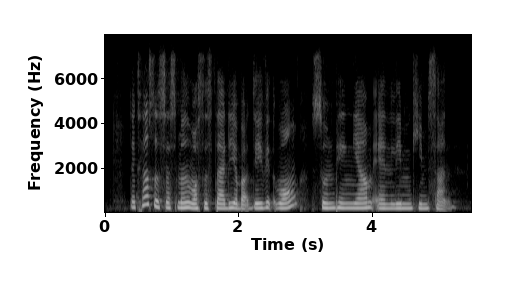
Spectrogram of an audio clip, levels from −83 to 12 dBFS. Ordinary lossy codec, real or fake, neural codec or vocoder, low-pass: Opus, 24 kbps; real; none; 7.2 kHz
